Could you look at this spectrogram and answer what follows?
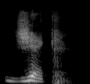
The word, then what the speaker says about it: JK: It's spelled JK, but it's pronounced Jake.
